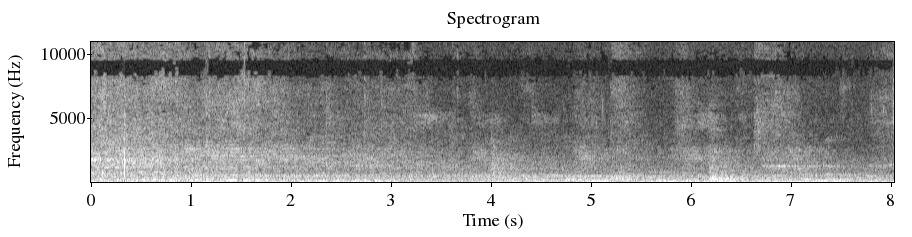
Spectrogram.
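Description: Room tone: a steady low rumble with faint, indistinct background murmur and no distinct event.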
